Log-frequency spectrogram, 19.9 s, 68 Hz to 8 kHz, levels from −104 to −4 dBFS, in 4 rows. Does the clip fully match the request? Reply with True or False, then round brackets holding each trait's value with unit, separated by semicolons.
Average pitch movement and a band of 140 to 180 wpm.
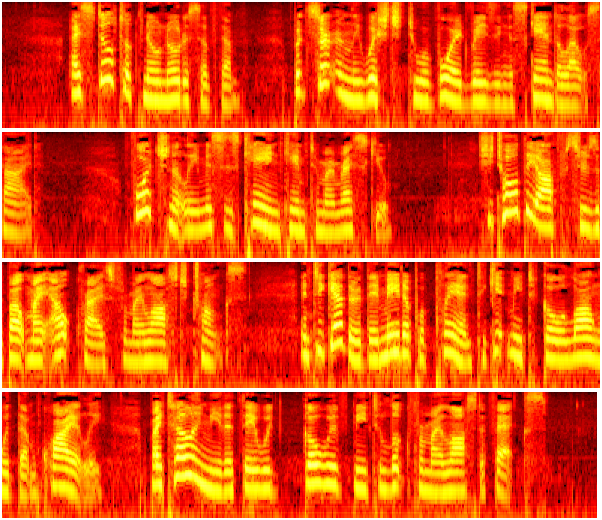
False (3.9 semitones; 195 wpm)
